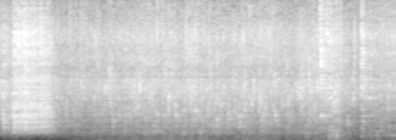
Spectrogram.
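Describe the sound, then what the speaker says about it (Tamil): Shallots, garlic and green chilies sautéing in a pan for a tangy tamarind shallot kulambu, giving a loud hissing burst at first, then a steady close sizzle with occasional stirring scrapes. "நம்ம வெங்காயம் பூண்டும் பச்சை மிளகாயும் ஆட் பண்ணி இந்த மாதிரி வதக்கிக்கணும்"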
